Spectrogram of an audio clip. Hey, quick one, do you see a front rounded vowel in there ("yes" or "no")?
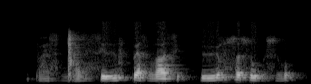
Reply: no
